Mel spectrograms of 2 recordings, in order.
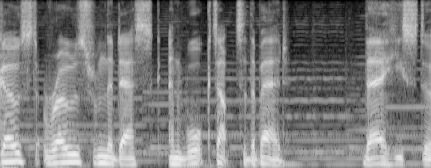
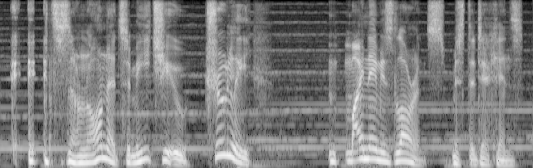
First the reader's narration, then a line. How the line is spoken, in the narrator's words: Larry stammered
